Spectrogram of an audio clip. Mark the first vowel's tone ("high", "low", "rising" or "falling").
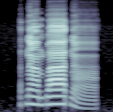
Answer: high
